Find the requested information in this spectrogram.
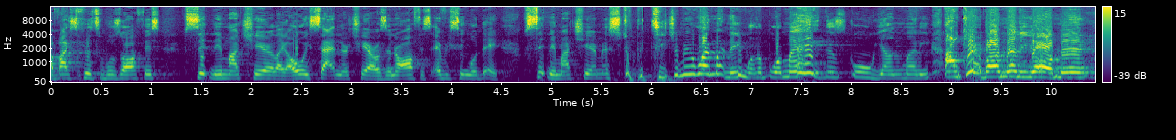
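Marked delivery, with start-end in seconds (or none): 5.6-10.4 put-on high, loud sulky kid rant; angry rant. Kid ranting alone in the vice principal's office, angry. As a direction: grumble it like a furious eight-year-old.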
